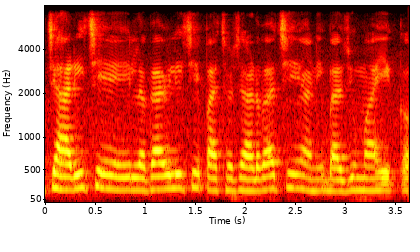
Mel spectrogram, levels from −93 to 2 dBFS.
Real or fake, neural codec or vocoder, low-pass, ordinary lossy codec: real; none; 7.2 kHz; none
